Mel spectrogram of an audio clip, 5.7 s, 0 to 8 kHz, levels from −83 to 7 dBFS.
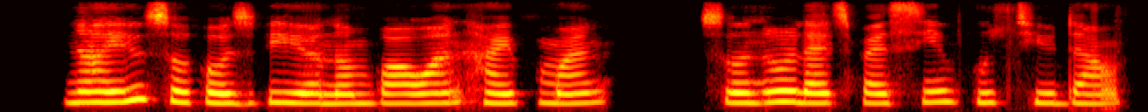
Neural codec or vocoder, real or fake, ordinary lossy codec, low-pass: codec, 16 kHz, 0.8 kbps, ZipCodec; fake; none; 7.2 kHz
